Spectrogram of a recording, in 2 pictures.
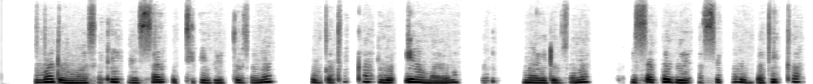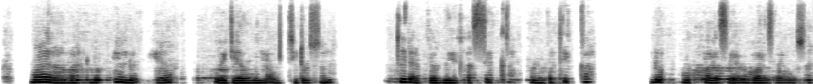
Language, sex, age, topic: Gamo, female, 18-24, government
